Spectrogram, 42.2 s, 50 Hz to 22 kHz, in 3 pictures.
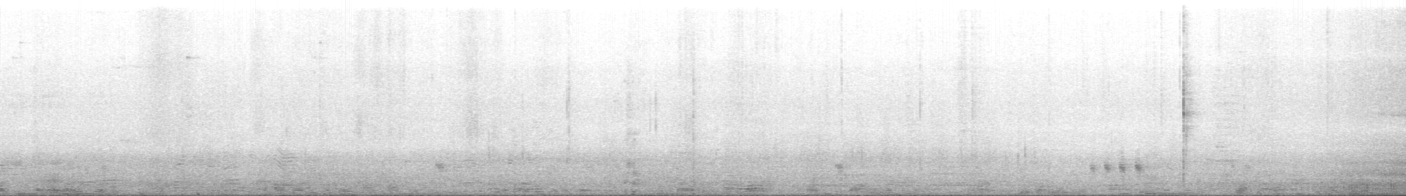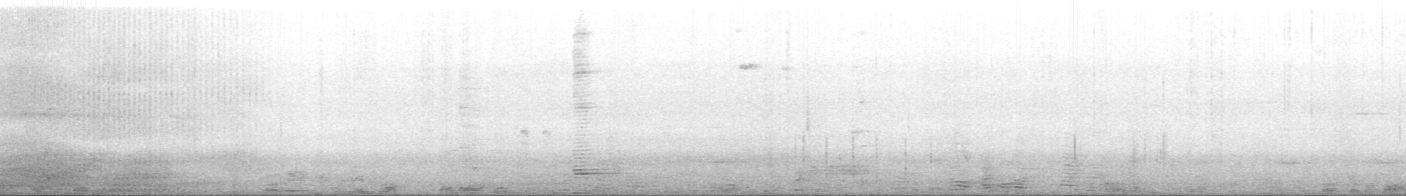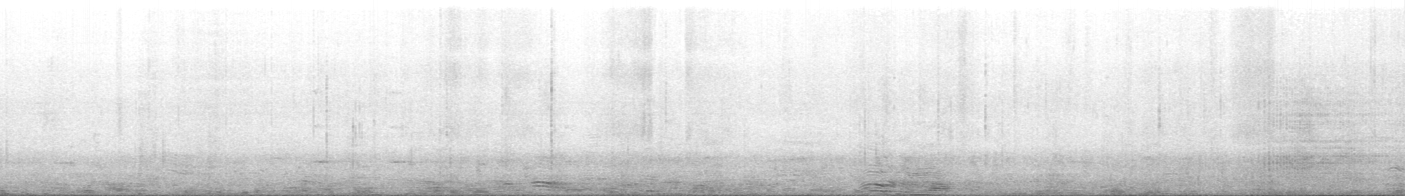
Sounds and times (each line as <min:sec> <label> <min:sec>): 0:00.0 Many old people, Use a variety of different languages in conversation 0:42.1
0:21.7 Walking in the park 0:42.1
